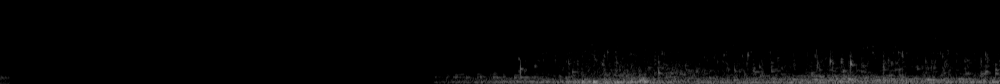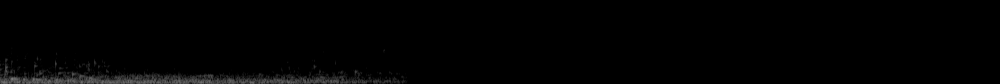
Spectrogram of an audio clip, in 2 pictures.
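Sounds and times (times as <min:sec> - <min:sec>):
underwater bubbling and gurgling: 0:04.4 - 0:14.1.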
